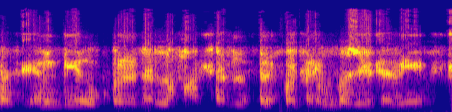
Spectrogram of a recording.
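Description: Speech only: a man talking in Egyptian Arabic.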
